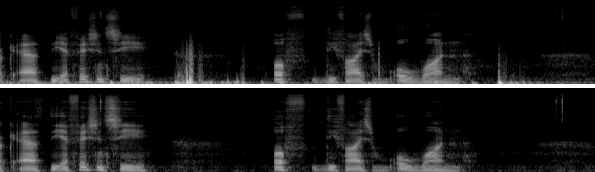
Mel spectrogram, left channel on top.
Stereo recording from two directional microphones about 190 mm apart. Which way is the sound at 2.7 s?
5° right (ahead or behind).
